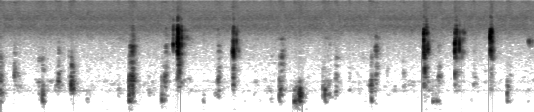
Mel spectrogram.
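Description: Close-up mouth sounds of a person eating boiled pig's tail: wet chewing with irregular smacks and clicks, a few each second.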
